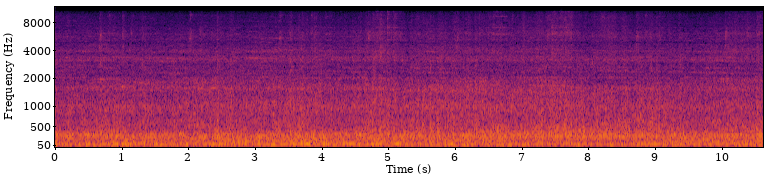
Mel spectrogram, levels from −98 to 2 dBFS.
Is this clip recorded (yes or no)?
yes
